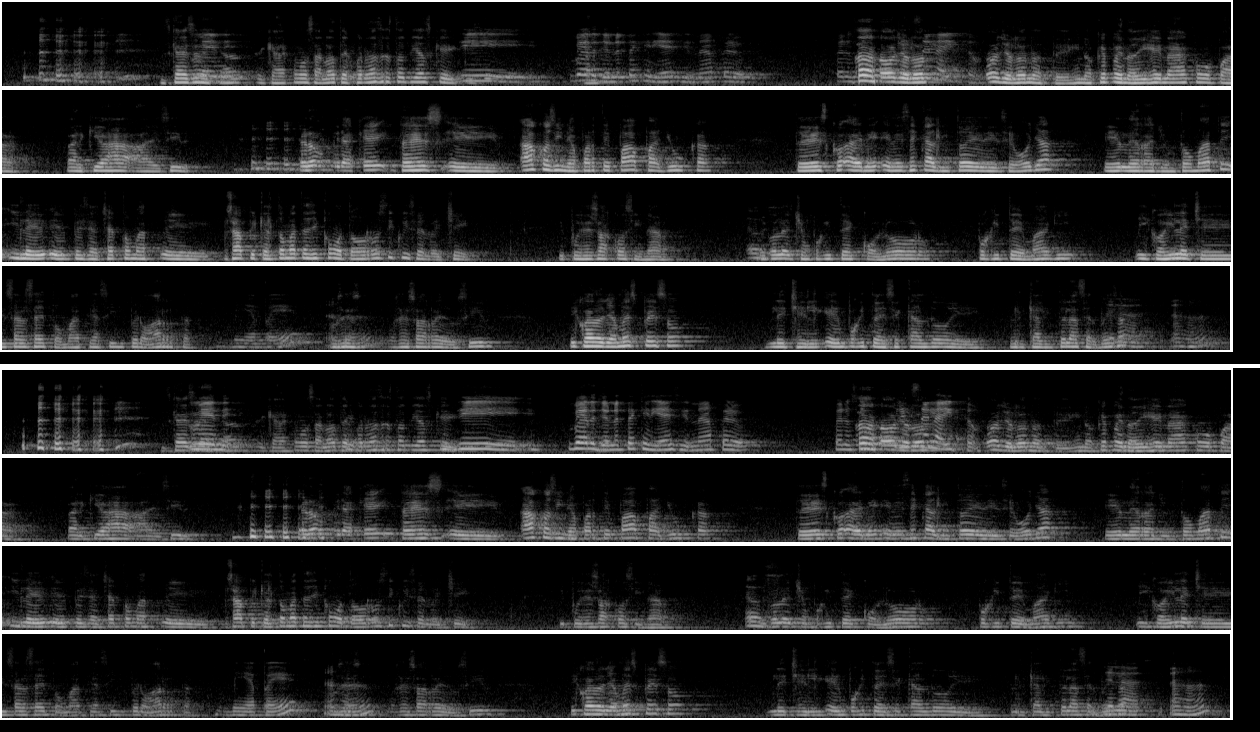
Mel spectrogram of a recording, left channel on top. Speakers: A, on the right; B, on the left.
A: <laughs>
B: Es que a veces
A: Bueno,
B: me queda, me queda como salado. ¿Te
A: eh,
B: acuerdas estos días que,
A: sí.
B: que hice así?
A: Bueno,
B: Ah,
A: yo no te quería decir nada, pero pero siempre
B: No, no, yo lo,
A: saladito.
B: no, yo lo noté, sino que pues no dije nada como para, para ver qué ibas a, a decir.
A: <laughs>
B: Pero mira que entonces, eh, ah, cociné aparte papa, yuca. Entonces, co- en, e- en ese caldito de, de cebolla, eh, le rayé un tomate y le eh, empecé a echar tomate, eh, o sea, piqué el tomate así como todo rústico y se lo eché. Y puse eso a cocinar.
A: Uf,
B: Luego le eché un poquito de color, un poquito de Maggi y cogí y le eché salsa de tomate así, pero harta.
A: vea pues, ajá,
B: Puse, es- puse eso a reducir. Y cuando ya me espeso, le eché el- eh, un poquito de ese caldo, de, el caldito de la cerveza,
A: de las, ajá,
